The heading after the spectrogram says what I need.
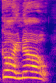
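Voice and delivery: high, loud mock yell; hammed-up movie outcry; acted warning shout. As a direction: cry out to stop him, retelling the scene. Acts out shouted warning in film.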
